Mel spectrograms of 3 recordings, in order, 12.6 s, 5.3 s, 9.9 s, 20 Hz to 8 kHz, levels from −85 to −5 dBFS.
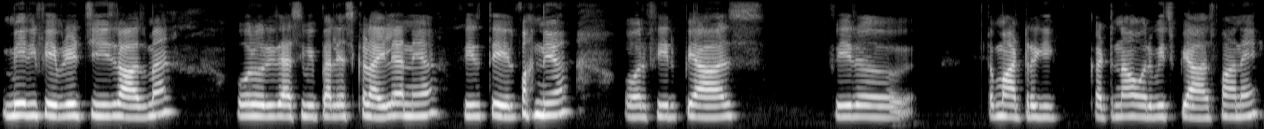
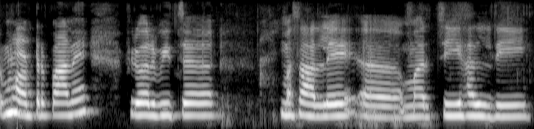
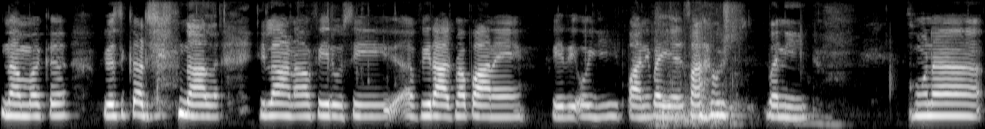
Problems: background conversations at intervals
